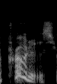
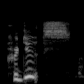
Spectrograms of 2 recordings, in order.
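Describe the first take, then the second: First: Produce said PROH-dooss, stress on the first syllable, pitched higher; produce, the noun, stressed at the front; produce, noun form. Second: Produce said as pruh-DOOSS, stress on the second syllable; produce, the verb, stressed at the end; produce, verb form. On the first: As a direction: produce with a long PROH at the start. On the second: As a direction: produce with a weak first syllable, stress on DUCE. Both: Shown as a demonstration. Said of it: "from the root produce or produce".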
